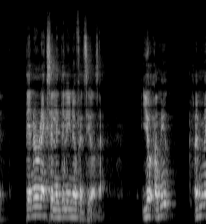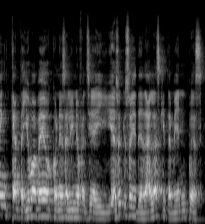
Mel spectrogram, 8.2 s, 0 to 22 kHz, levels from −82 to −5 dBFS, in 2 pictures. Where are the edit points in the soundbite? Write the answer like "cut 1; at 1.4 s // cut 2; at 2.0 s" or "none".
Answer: cut 1; at 3.1 s // cut 2; at 6.8 s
